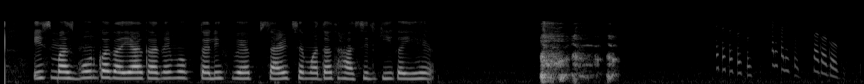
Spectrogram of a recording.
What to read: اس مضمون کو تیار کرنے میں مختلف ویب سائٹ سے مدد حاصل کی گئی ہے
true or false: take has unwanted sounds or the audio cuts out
true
